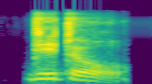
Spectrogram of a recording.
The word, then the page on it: ditto: Indian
